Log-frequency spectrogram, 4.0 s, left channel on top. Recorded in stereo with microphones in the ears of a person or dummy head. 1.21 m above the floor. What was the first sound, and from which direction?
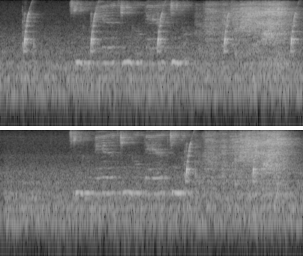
Singing, 10° right (ahead or behind).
